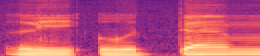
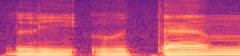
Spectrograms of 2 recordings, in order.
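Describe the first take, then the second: No difference in how they are said.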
